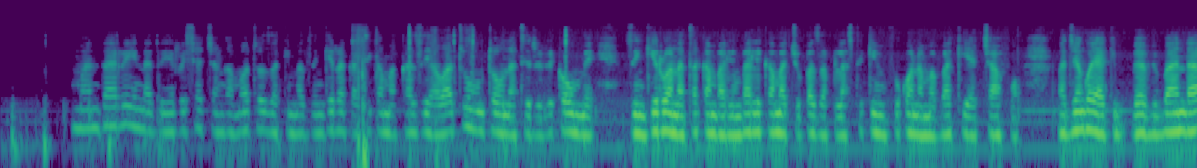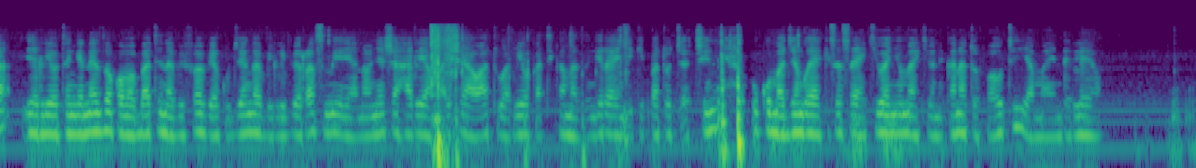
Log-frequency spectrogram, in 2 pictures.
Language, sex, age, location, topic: Swahili, female, 18-24, Nairobi, government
